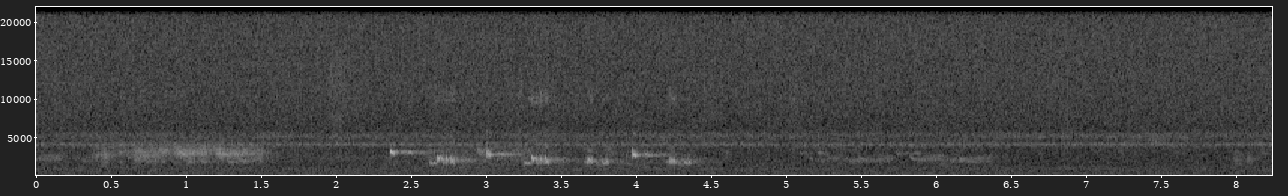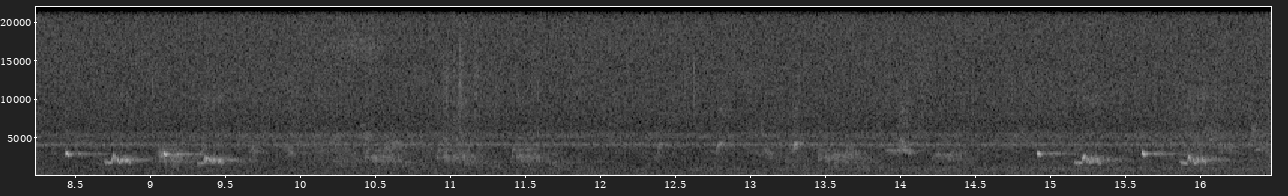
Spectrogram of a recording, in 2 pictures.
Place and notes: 台26線龍坑, Hengchun Township - Birds
Birds sound, traffic sound, Beside the road
Zoom H2n MS+XY
Pingtung County, Hengchun Township, 台26線200號, 23 April 2018, 07:30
